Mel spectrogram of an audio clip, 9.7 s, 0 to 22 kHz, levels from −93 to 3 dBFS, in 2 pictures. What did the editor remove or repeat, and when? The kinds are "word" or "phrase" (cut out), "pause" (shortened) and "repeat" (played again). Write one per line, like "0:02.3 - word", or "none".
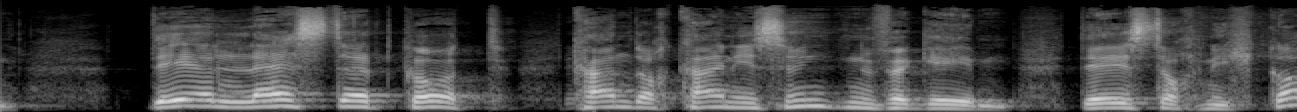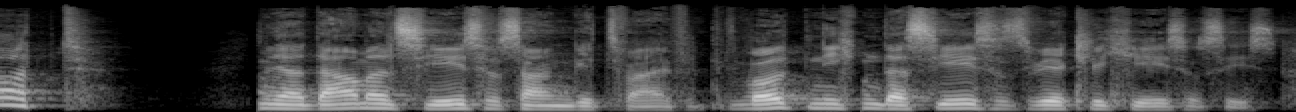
0:02.1 - word
0:05.8 - word
0:07.6 - word
0:08.1 - word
